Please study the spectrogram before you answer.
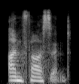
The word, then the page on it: unfastened: Indian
